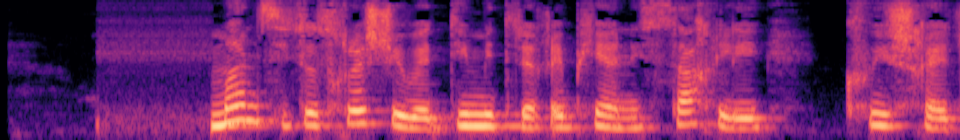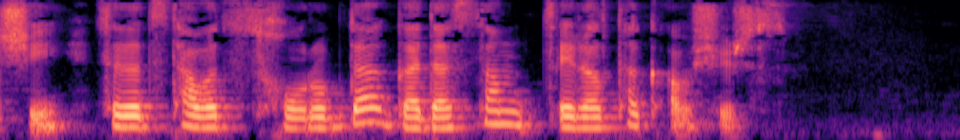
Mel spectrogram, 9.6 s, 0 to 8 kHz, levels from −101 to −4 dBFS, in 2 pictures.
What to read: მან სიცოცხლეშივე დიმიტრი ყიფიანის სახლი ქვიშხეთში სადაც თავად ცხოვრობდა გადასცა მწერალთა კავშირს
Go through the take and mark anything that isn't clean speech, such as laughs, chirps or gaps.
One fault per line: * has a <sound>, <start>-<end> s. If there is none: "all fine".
all fine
